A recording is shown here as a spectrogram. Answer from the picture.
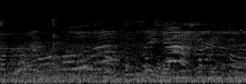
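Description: Football players shouting and calling to one another during a match, several distant voices overlapping at once.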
